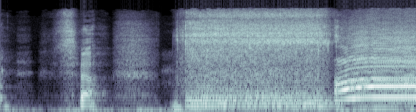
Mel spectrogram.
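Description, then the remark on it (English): A voice imitates a fart: a couple of short breathy puffs, then a loud, sustained buzzy raspberry that shifts into a higher, steady squealing tone at the end. “Why don't you show us fart again?”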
